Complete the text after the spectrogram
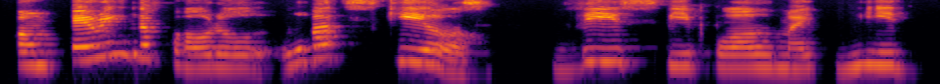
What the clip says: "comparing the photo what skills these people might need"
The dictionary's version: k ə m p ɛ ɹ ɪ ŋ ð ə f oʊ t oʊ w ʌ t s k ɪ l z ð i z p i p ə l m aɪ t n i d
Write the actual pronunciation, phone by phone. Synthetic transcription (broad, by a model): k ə m p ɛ ɹ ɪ ŋ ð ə f oʊ t oʊ w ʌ t s k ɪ l s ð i s p i p ə l m aɪ t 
